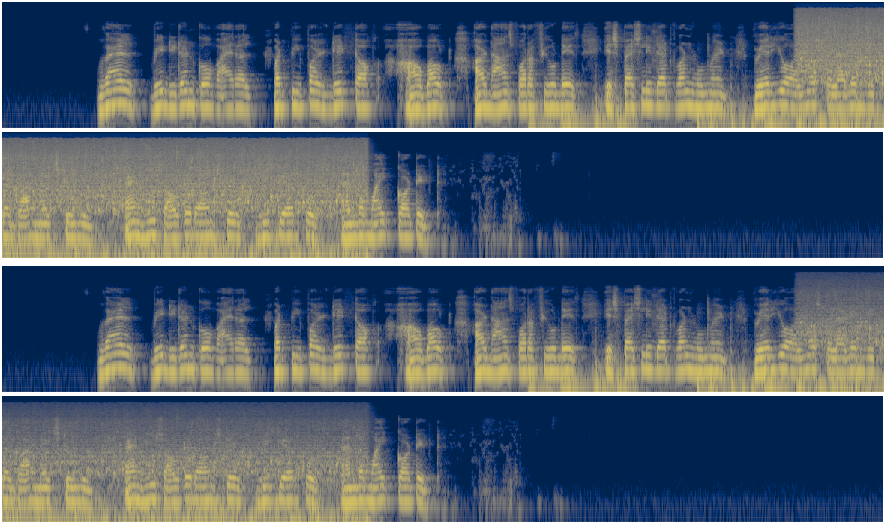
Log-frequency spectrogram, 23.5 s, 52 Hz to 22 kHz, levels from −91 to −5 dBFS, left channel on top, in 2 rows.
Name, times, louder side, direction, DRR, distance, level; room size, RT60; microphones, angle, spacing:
voice 1, 1.3-3.3 3.6-17.5 18.2-18.3, left 1 dB, 15° left, 0.6 m, -26 dB
sound 1, 7.0-8.9 9.3-13.7 14.2-16.2, right 1 dB, 30° right, 0.9 m, -37 dB
sound 2, 10.6-16.7, left 6 dB, 85° left, 1.3 m, -28 dB
25.5 x 10.5 x 2.9 m
head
